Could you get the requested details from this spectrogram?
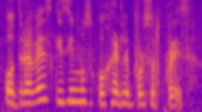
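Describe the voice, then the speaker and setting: A woman's voice: high voice, fairly quick, darkish tone, slight background noise. A woman narrating a comic story with exasperation.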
